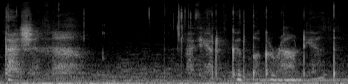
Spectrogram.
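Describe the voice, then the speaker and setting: A woman playing a vain, gossiping vampire socialite in a whispered ASMR roleplay, breathy, theatrical and disdainful. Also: moderate pace, close to an everyday voice. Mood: gleefully catty. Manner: conspiratorial, theatrical, disdainful, lingering on words.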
